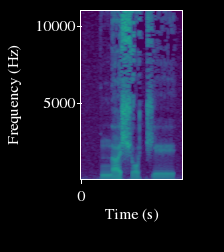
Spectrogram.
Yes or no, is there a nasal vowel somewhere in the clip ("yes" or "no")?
no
